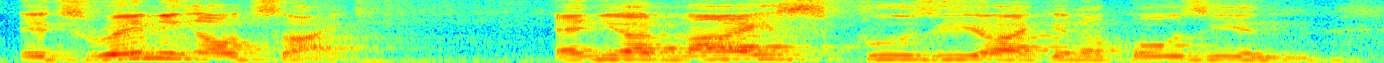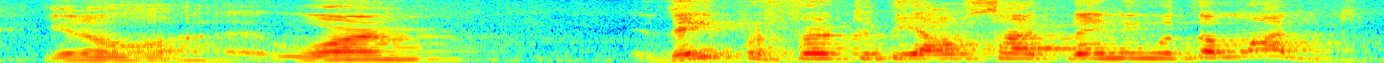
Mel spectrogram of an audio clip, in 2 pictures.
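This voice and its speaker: An older man speaking to a mosque congregation, animated and quizzing the audience with repeated questions. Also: high-pitched, measured pace. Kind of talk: lecture to a congregation. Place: mosque hall. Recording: echoey hall recording.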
